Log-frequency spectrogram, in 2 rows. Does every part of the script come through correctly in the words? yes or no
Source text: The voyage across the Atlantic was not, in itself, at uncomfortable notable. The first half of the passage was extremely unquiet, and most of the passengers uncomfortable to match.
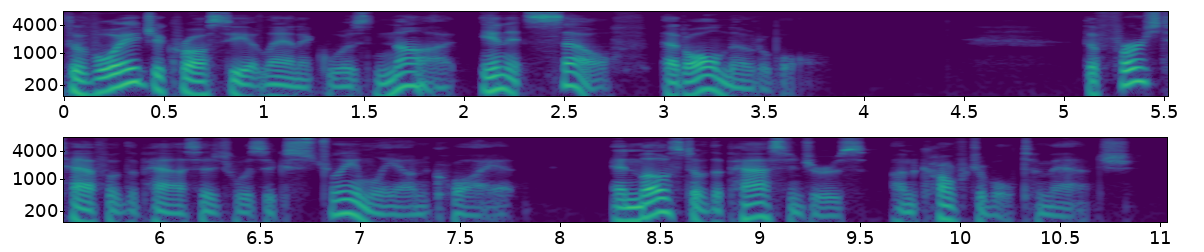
no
